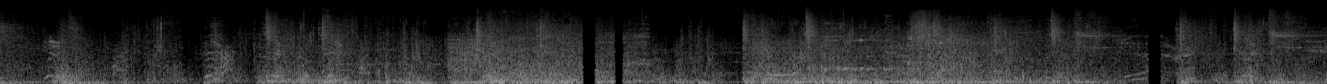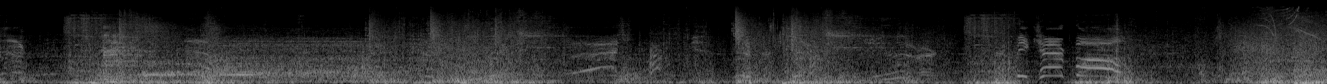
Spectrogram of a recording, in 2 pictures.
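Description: Game weapons clash and strike against a monster in quick bursts.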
